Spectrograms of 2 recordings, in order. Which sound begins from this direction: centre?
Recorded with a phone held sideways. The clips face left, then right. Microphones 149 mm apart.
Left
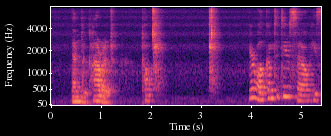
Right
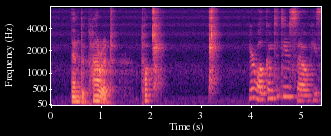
A woman speaking, at 4.0 s.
